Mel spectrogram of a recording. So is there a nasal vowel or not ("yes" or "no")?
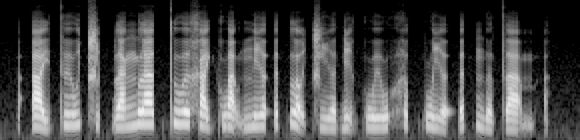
no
